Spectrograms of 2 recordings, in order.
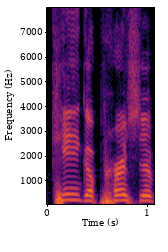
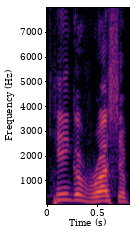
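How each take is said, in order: First: The P at the start of Prussia is pronounced. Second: The P at the start of Prussia is dropped.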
